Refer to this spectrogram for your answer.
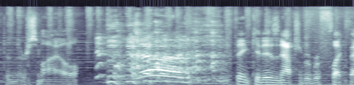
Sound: all laughing

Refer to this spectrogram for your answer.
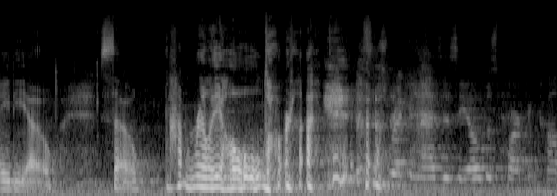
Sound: laughs

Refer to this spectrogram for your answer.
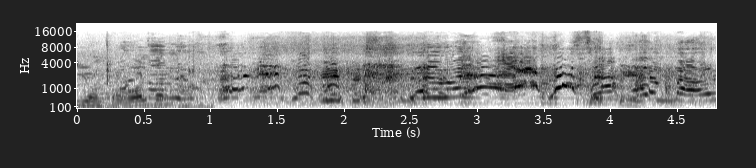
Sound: sobbing

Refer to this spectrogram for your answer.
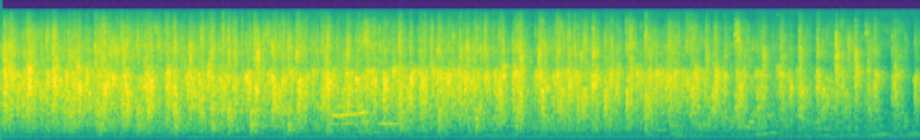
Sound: applause

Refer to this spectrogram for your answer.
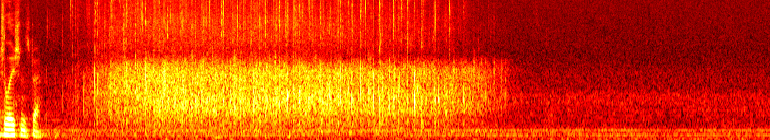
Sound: applause

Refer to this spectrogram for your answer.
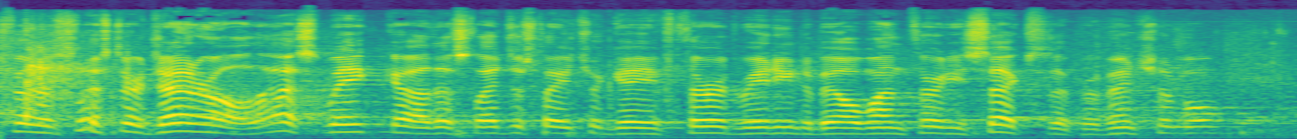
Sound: applause

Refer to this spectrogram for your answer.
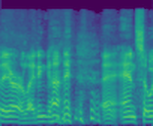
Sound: laughter

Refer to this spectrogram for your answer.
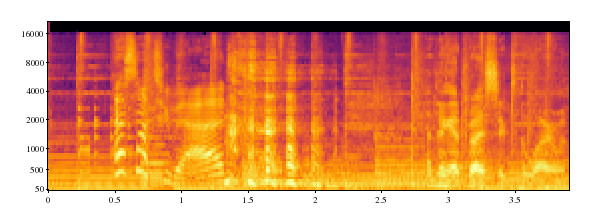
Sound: laughs

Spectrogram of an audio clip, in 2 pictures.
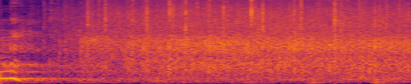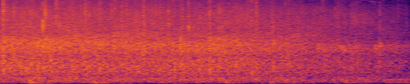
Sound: audience applauding

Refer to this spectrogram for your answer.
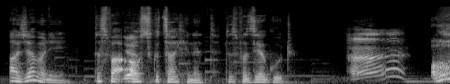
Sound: German

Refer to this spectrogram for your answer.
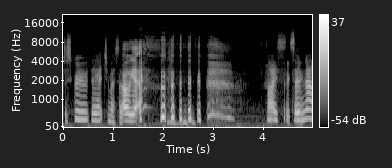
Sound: laughs

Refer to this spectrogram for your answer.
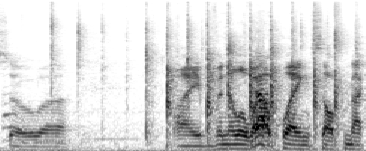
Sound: all cheer

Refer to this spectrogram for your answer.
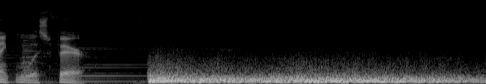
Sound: booming

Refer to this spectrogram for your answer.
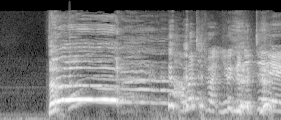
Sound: screams

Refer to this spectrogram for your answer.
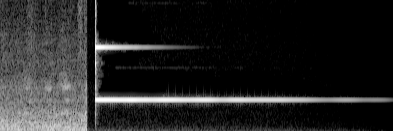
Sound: bell ringing

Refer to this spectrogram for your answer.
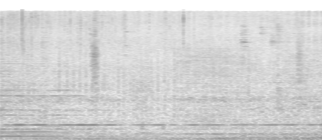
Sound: Oscar sniffing

